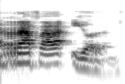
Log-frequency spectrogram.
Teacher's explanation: la mayor fuerza de voz en la antepenúltima sílaba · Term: esdrújulas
